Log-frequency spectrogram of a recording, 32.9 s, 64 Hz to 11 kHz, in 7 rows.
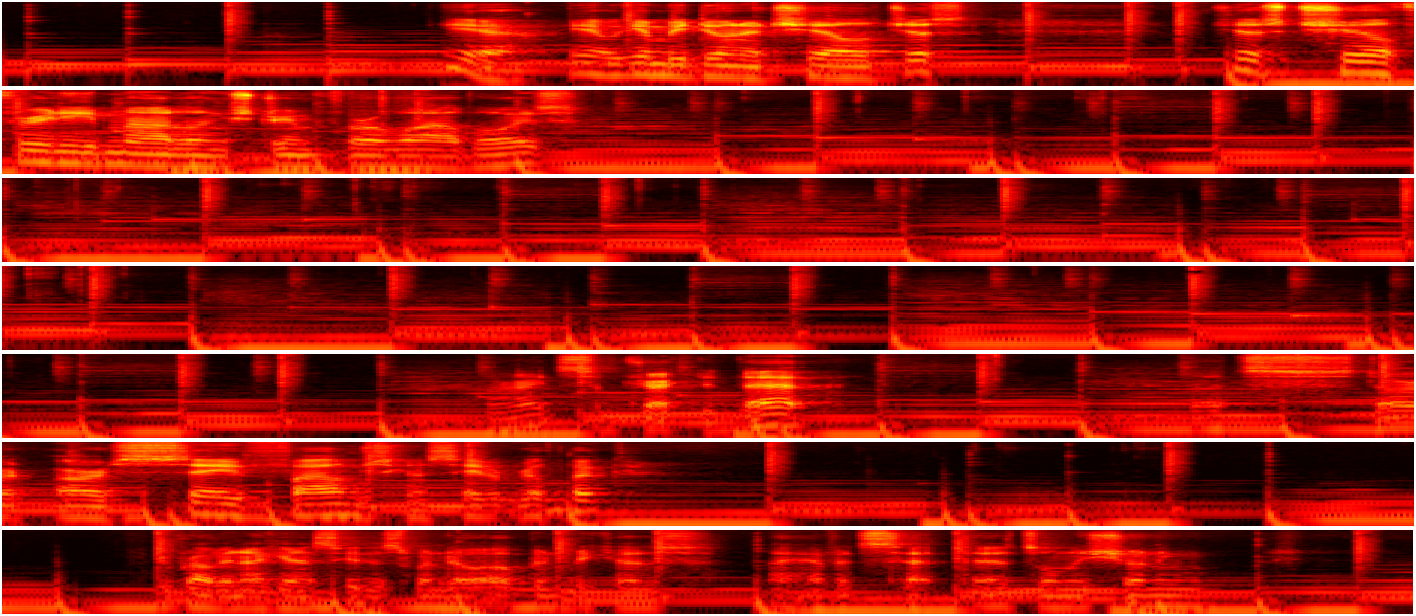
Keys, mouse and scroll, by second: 3.6-5.7 shift+middle drag, 6.6 shift+middle click, 8.0 shift+middle click, 8.8 middle click, 9.2 scroll up 1, 9.4 middle click, 9.6 Tab, 10.6 alt+z, 14.4 ctrl+KP_Subtract, 15.1 middle click, 15.6-17.5 middle drag, 18.2 middle click, 18.7 KP_1, 19.0 KP_3, 22.1 ctrl+s.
